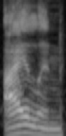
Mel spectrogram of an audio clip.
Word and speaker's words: island: This is where this is where the word island comes from. That's why it's spelled with an S. If you ever wondered why island has a silent s on it, it's because originally it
